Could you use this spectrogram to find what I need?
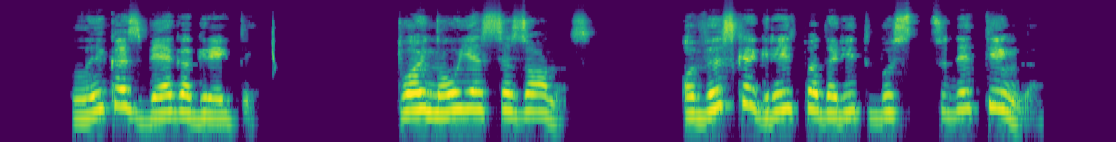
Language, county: Lithuanian, Vilnius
